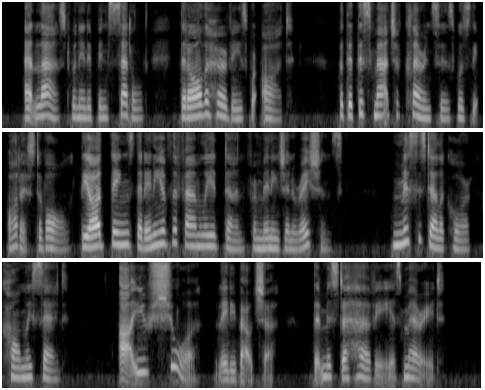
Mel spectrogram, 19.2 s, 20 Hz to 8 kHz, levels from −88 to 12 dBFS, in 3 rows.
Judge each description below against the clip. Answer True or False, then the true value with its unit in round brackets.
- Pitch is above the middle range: True (200 Hz)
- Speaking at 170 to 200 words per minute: False (160 wpm)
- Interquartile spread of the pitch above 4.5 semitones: False (4.1 semitones)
